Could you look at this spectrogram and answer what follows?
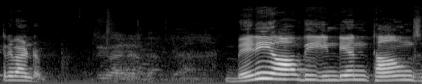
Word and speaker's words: Trivandrum: How is Thiruvananthapuram pronounced in English? Trivandrum. Because an Englishman could not articulate it so correctly, Thiruvananthapuram, like we Indians do, he simply said Trivandrum.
